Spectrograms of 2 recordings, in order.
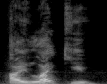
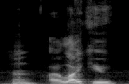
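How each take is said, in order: First: Said in the usual way. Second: Lower, hesitant musing take; doubtful hmm. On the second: Shown as a demonstration. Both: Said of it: "it's very different say".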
